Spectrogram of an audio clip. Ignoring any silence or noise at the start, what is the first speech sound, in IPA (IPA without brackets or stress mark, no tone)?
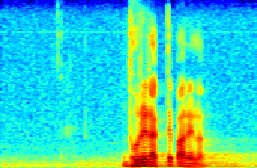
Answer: d̪ʱ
